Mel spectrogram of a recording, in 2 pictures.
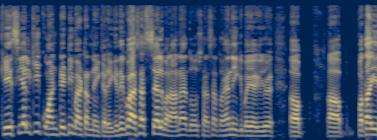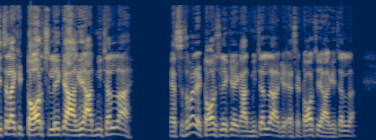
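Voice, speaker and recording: A man's voice: mid-range voice, brisk, no room sound, studio quality. A young male chemistry teacher, rambling and joking as he scolds his students playfully. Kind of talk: lecture with teasing asides.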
